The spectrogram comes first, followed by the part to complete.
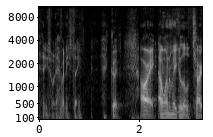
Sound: Adamus chuckles

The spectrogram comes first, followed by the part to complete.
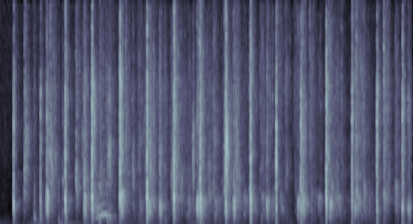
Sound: audience claps

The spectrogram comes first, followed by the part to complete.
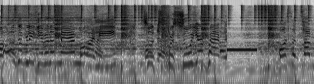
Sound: beep

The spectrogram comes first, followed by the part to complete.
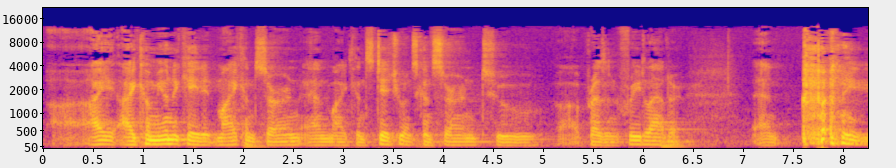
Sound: cough

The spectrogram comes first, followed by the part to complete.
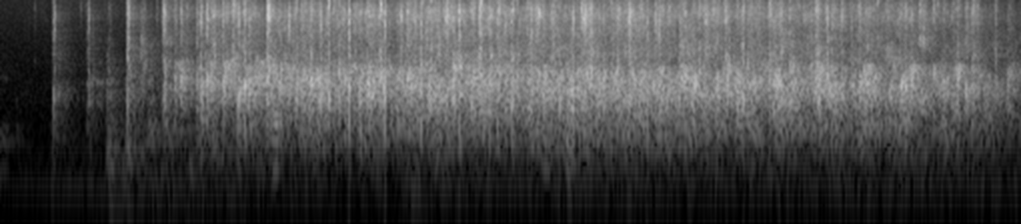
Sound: applause

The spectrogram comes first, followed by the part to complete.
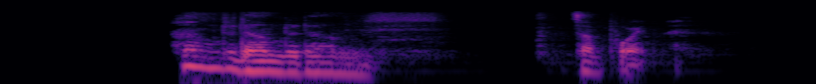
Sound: murmurs

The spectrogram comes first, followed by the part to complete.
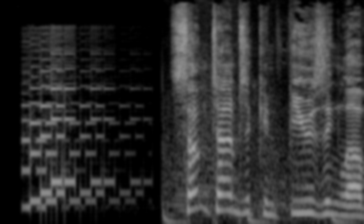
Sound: electronic beeping

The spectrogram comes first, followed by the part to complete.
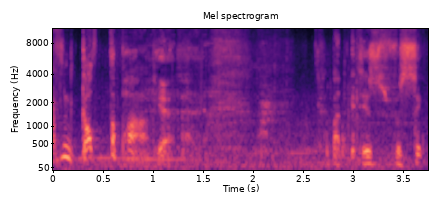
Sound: sighs

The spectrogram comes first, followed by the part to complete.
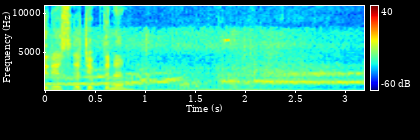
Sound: tires screeching

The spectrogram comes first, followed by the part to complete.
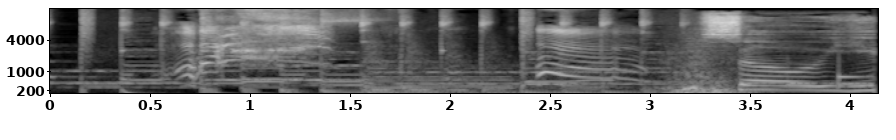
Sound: laughs

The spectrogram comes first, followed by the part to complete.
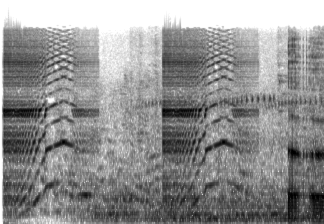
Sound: doors creaking; man burps

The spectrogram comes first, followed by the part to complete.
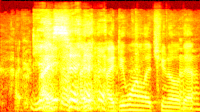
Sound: board laughs

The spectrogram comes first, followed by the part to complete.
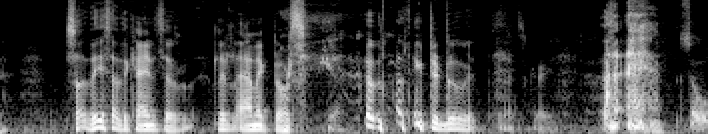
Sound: laughs

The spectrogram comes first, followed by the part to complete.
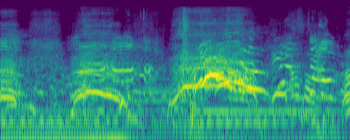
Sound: audible gasping; harrowing music

